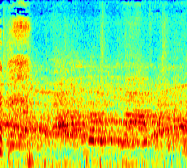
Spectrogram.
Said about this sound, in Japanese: 騒がしい音が本当だ何ですかねあここ病院が近くにあるからじゃないですか目白病院のとこですね救急車あ違うパトカーでした結構急いでますね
